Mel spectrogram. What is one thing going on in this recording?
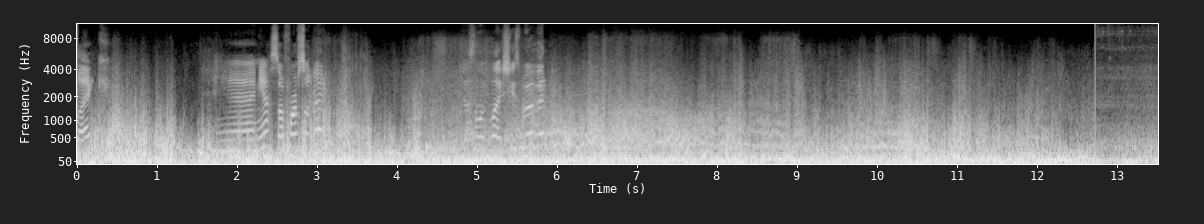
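A woman talks close to the microphone.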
